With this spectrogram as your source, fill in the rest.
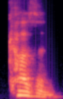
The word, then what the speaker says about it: cousin: try the next word cousin cousin cousin cousin cousin cousin yeah and it sounds like this it's got like the z z cousin cousin cousin cousin and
